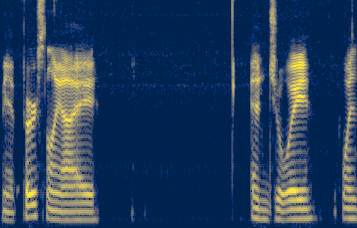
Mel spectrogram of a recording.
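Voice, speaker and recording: Here a man with an American accent speaks at a medium pitch. His tone is bright and sharp, his intonation monotone and flat. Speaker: gaming youtuber. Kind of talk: casual gameplay commentary. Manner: rambling with pauses.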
